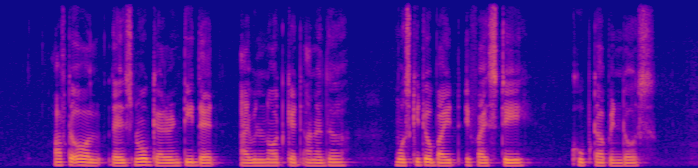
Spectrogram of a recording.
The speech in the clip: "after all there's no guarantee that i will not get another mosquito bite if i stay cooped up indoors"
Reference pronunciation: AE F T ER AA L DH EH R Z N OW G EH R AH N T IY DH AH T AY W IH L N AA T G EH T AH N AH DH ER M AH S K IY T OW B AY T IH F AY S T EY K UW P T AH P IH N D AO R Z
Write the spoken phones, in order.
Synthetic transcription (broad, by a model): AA F T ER AA L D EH R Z N OW G EH R AH N T IY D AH T AY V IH L N AA T G EH T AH N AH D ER M AH S K IY T OW B AY T IH F AY S T EY K UW P T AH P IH N D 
